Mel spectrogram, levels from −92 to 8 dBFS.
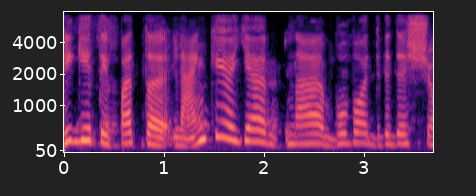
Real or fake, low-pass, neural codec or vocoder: real; 7.2 kHz; none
